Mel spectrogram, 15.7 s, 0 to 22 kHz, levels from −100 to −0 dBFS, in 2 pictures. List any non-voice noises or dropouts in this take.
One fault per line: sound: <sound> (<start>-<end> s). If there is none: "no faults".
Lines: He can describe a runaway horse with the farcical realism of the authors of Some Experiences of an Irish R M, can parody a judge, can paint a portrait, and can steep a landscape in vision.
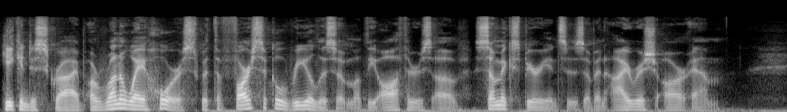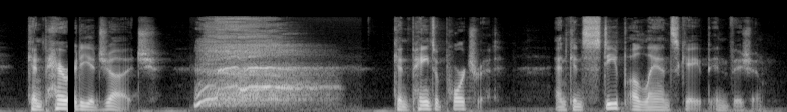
sound: dropout (8.5-8.6 s)
sound: breath (9.8-11.4 s)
